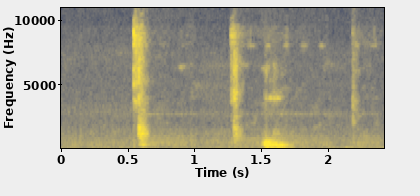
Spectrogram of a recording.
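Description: Near silence with a couple of faint clicks, about half a second in and just after a second, then a faint, short spoken "sí" at about a second and a half.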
